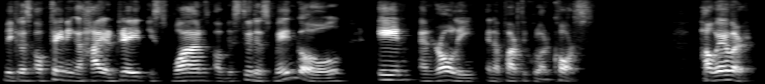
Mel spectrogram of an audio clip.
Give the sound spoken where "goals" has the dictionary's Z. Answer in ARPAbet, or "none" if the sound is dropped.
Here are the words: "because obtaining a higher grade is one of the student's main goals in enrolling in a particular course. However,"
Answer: none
